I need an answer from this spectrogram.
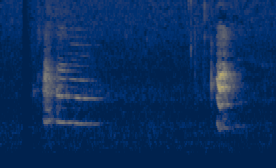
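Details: Hungry pet cat, one of two named Chai (orange tabby) and Sushi (silver tabby), meowing indoors to ask for food; two separate meows, the first drawn out and level, the second shorter and sharper, with quiet room hiss between.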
